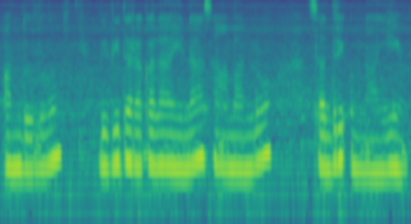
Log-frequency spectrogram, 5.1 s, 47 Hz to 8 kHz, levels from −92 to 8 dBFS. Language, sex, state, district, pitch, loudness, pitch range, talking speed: Telugu, female, Telangana, Komaram Bheem, 190 Hz, -16 LUFS, 180-200 Hz, 70 wpm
